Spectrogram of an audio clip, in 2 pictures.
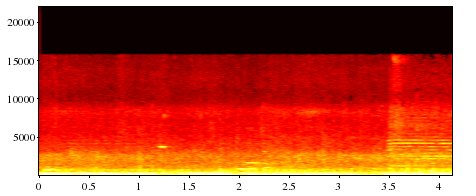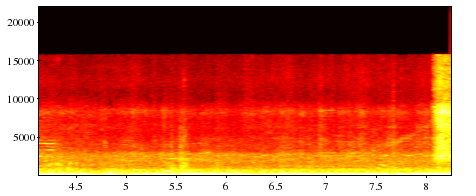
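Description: Hyundai New Super Aerocity low-floor city bus idling at the kerb, a steady low engine hum, with a brief high-pitched tone about three and a half seconds in.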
